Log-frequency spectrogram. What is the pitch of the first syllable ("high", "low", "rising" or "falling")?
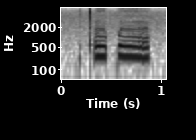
low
